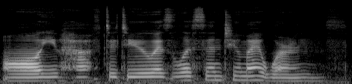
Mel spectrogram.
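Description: A woman leads a listener into deep relaxation, her low voice moving at an unhurried, drawn-out crawl. Her tone is smooth and clear, and every phrase comes soft and repetitive, like a hypnotherapist's script. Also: steady tone. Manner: slow soothing repetitive delivery.

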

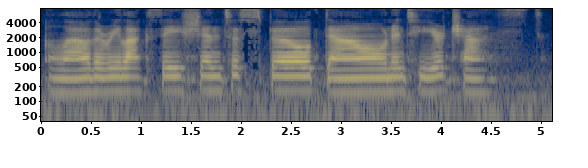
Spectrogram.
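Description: A woman reading a guided relaxation hypnosis script in a slow, soothing, repetitive way. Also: low-pitched, completely flat delivery, a bit bright, clear, resonant tone.

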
